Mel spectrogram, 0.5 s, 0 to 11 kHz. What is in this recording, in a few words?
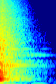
rim, Alesis DM5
